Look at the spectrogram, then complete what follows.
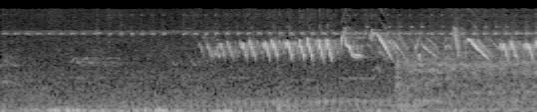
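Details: Lined seedeater singing a fast run of high, buzzy, clipped notes that starts after a quiet second and a half and continues in rapid chattering phrases over a faint constant high-pitched whine.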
